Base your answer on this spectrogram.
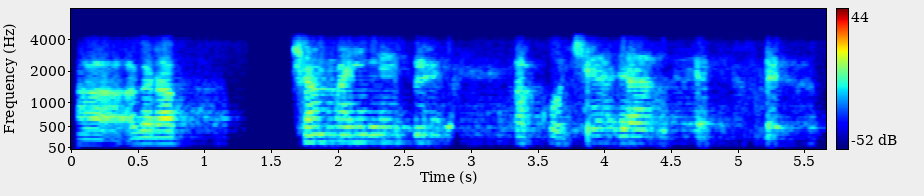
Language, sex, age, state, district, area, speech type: Hindi, male, 30-45, Uttar Pradesh, Prayagraj, rural, conversation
